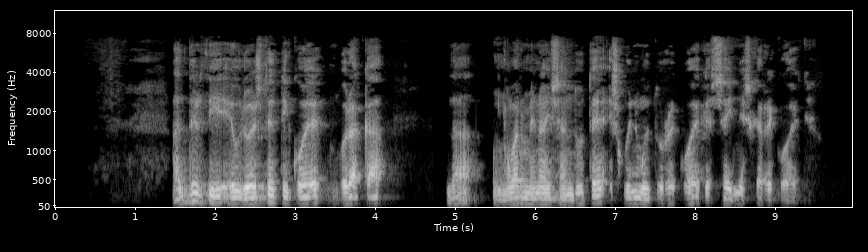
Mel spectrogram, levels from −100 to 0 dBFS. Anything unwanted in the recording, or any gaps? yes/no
no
